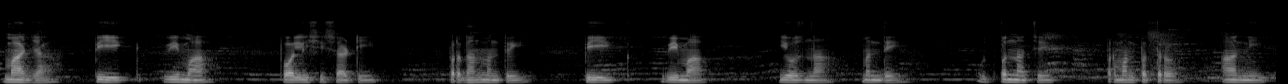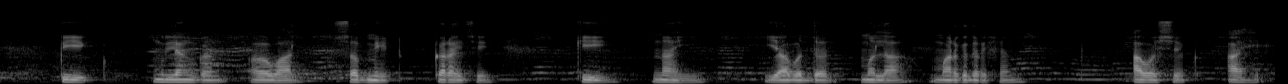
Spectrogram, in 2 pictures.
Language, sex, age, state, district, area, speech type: Marathi, male, 18-30, Maharashtra, Hingoli, urban, read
